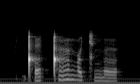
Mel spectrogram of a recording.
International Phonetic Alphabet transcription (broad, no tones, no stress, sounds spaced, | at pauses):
ǃʼ ɛ ǃ ə̃ ŋ ɔ c ŋ ə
